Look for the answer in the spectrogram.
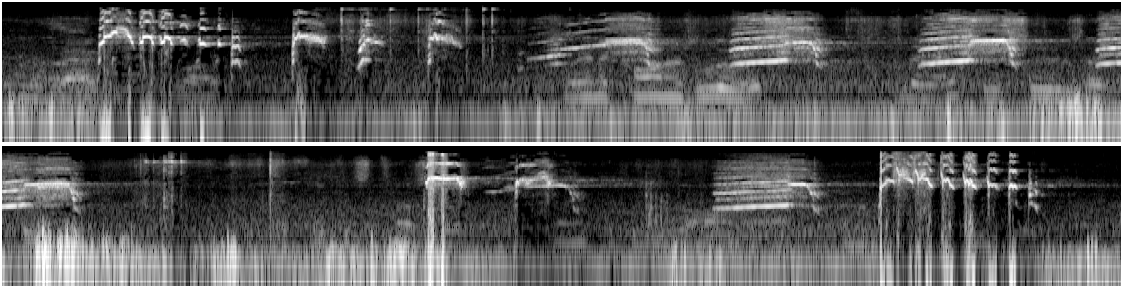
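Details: Bald eagle recorded on a phone, giving series of high, thin chirping and piping notes that descend in pitch, repeated in bursts every second or two, with some low background noise.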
